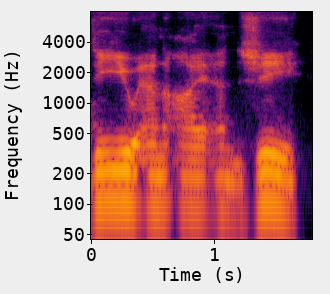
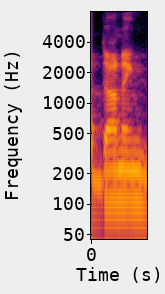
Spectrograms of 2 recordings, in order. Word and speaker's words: Duning: Their names were Duning spelled Du N I N G. And uh Dunning Duning, you can pronounce it two ways.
